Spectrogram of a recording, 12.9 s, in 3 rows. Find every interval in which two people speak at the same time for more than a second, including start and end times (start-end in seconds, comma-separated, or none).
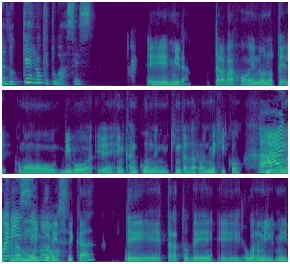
8.2-9.7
